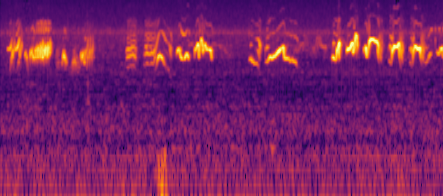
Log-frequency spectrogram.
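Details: A calandra lark sings in Bardenas Reales, a rich, varied high-pitched stream of twittering notes, quick slurred whistles and rattling phrases delivered almost continuously, with faint wind underneath.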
